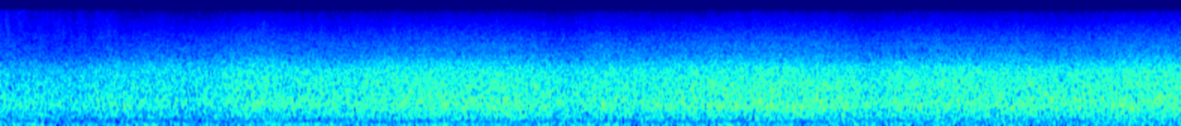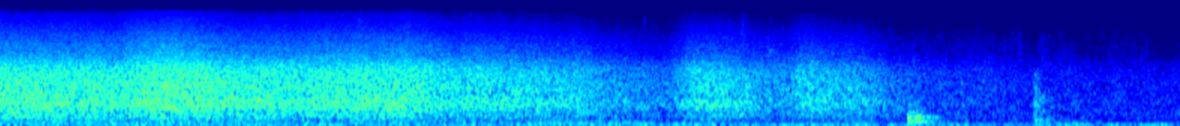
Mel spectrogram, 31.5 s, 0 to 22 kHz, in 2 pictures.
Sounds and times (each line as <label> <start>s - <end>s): Rain on Corrugated Iron 0.0s - 31.4s
gate high in the entrance clangs with the wind 27.2s - 29.9s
